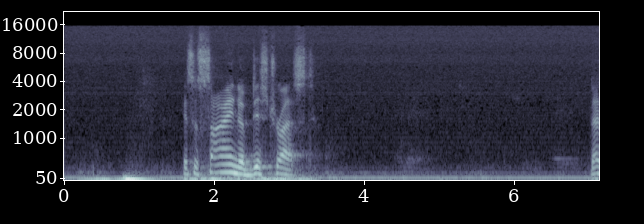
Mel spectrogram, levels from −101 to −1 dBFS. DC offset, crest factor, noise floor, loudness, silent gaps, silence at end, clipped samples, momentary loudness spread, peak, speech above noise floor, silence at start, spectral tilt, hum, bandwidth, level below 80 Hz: under 0.1%; 20 dB; -46 dBFS; -30 LUFS; none; 0 s; under 0.1%; 22 LU; -10 dBFS; 19 dB; 0 s; -4.5 dB/octave; none; 16 kHz; -32 dBFS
